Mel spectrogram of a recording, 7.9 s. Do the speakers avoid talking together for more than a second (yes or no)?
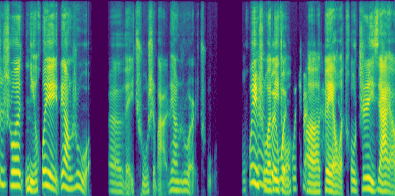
no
